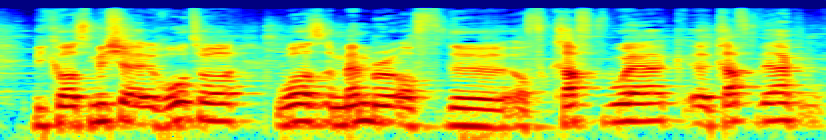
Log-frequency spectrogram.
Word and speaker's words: Rother: Okay, Michael Rother, or as the Americans would say, Michael Rother, but in German it's Michael Rother, and the album is called Flammende Herzen.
